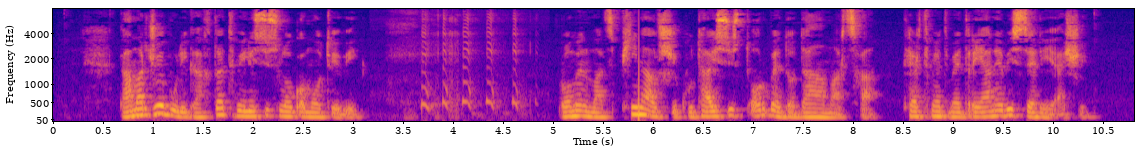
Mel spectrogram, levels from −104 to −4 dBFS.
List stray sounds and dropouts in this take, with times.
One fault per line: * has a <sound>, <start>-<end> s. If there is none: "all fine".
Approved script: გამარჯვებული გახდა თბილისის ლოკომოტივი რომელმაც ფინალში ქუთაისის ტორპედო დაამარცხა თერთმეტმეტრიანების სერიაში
* has a laugh, 3.3-4.9 s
